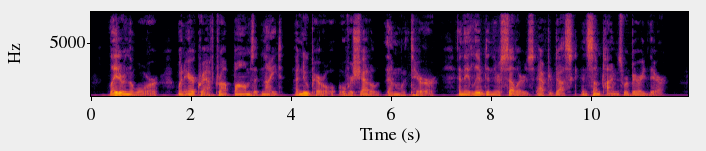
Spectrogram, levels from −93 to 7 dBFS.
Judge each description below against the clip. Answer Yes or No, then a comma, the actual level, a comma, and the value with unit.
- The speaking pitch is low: Yes, low, 105 Hz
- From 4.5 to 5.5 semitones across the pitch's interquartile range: No, average, 2.9 semitones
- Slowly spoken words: No, average, 155 wpm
